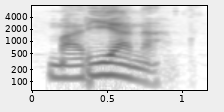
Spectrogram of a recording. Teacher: ¿Cuál es la sílaba tónica? La penúltima, ria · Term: acento prosódico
